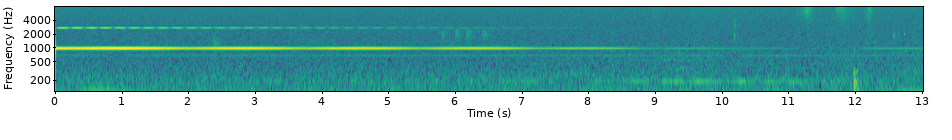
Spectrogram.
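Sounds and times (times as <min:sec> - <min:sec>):
singing bowl: 0:00.0 - 0:10.1.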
